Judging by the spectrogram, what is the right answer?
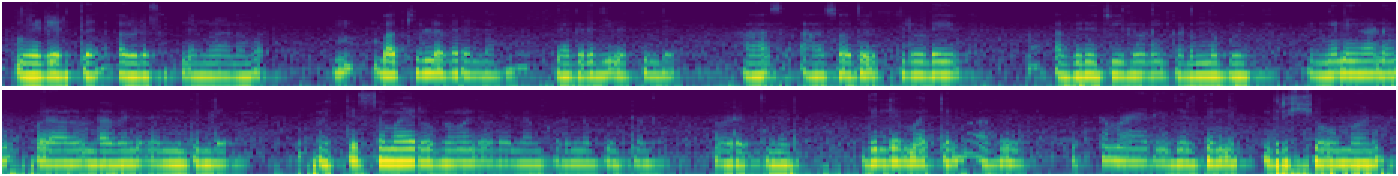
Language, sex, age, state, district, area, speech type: Malayalam, male, 18-30, Kerala, Kozhikode, rural, spontaneous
